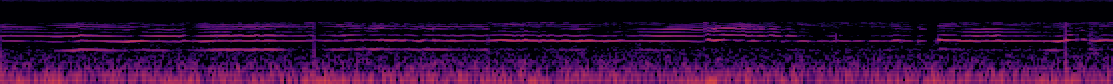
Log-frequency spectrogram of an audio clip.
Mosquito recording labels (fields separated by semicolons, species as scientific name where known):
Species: Anopheles maculatus; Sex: female; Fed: blood-fed; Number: one; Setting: cup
